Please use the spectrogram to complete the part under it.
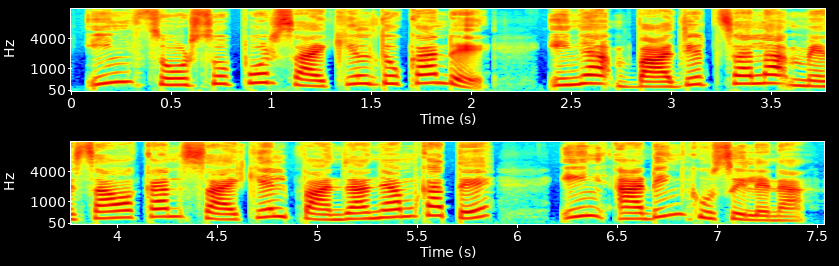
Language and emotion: Santali, happy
